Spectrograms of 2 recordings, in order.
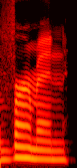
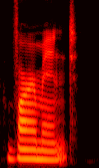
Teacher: people started adding a T sound to the end of vermin, creating varmint. This random addition of a sound, for no linguistic reason, is called an excrescence.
